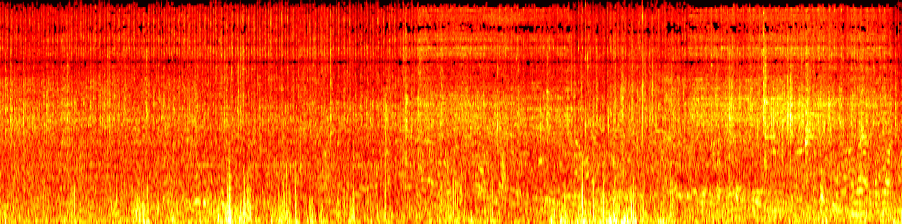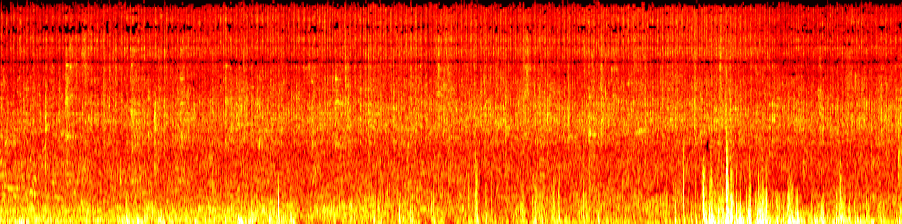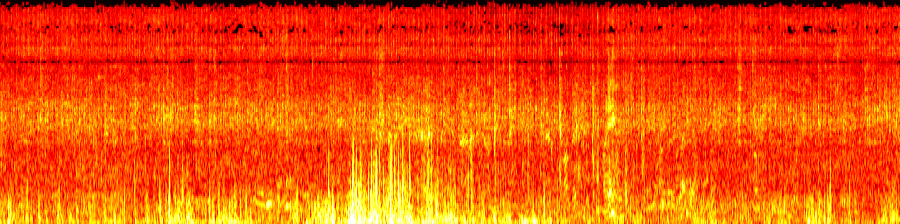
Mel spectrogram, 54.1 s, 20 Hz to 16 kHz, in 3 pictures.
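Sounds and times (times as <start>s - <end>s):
low rumble while cycling: 0.0s - 54.0s.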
